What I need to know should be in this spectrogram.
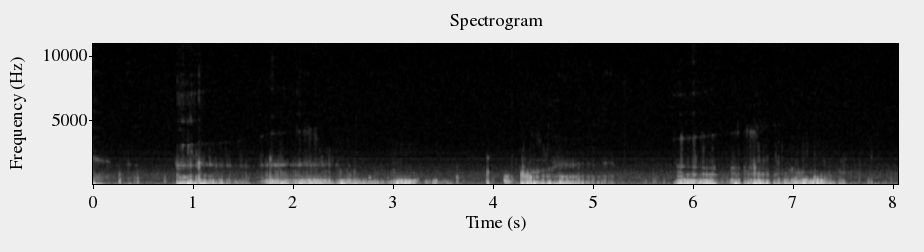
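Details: Stomach growling (borborygmi).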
